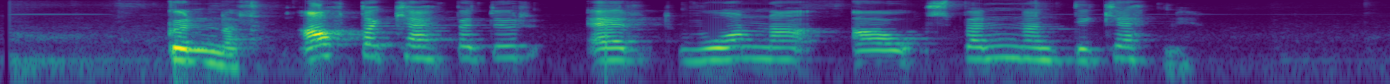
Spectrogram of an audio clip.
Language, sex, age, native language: Icelandic, female, 50-59, Icelandic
